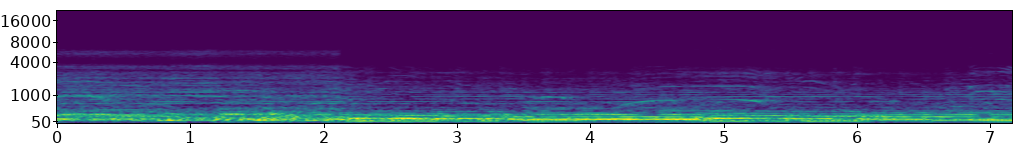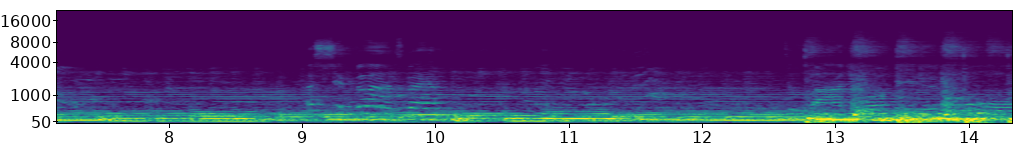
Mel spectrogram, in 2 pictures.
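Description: Live rock band playing: electric guitar and bass guitar riff with a heavy low end. Near the end the drum kit comes in hard, with cymbal hits about four a second.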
